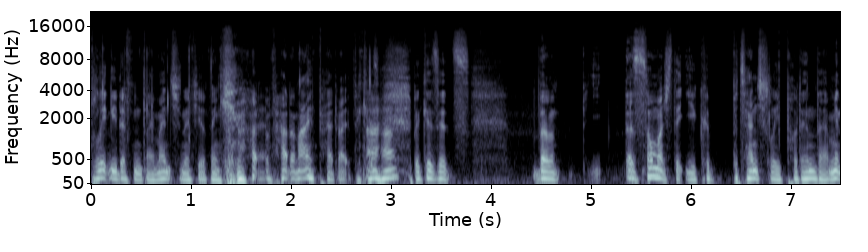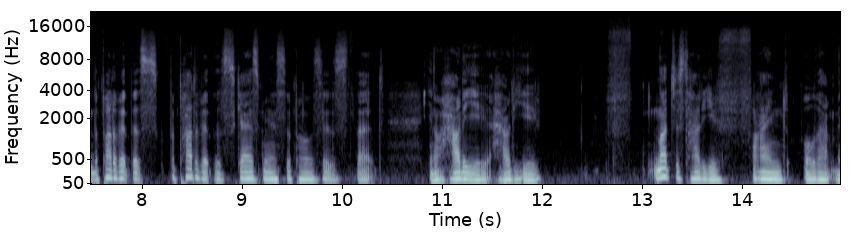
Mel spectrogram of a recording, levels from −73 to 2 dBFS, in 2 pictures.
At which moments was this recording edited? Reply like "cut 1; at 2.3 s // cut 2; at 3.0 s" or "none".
none

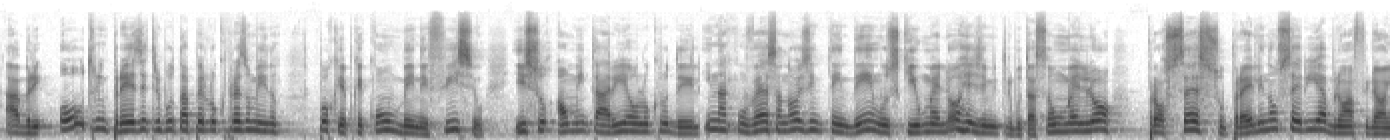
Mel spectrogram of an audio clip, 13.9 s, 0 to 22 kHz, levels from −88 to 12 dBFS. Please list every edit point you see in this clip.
cut 1; at 7.0 s

